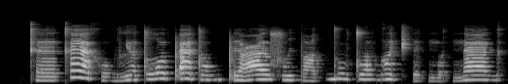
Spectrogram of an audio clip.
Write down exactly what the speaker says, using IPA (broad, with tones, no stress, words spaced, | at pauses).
kʰɛː˩kʰæ˥˨xʊ˩ɡ lʲəː˧˩˧tʁʷɪ˥˨ pʼæ˥˨tʊ˨˦ɡ pʼɪ˧˩˧ʕɛ˦sʷi˨˦ d̪ɑ˩t d̪u˥˨tʷɪ˦lˠɡʌ˥˨ t͡ʃʼɪ˩tn̪ʊ˩t n̪æ˦ɡ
